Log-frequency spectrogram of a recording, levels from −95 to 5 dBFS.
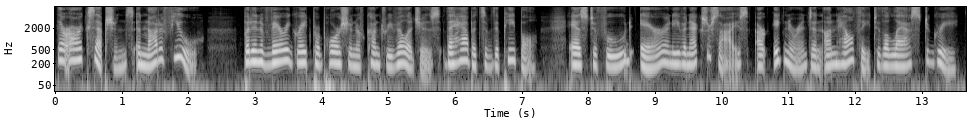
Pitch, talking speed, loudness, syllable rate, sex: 195 Hz, 160 wpm, -20 LUFS, 4.8 syllables/s, female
